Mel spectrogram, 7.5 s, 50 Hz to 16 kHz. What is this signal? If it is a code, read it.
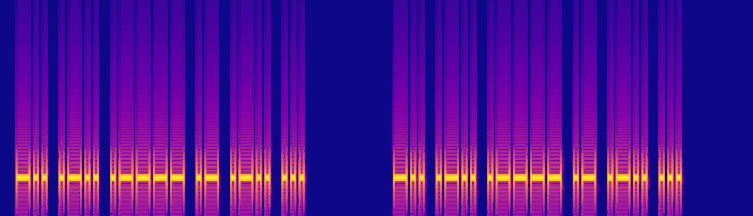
Morse code, heard as a keyed tone, about 28 wpm, 700 Hz. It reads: DL1ALS DL1ALS
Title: DXCC-100 Call Signs - 6 Characters - Repeated 3x - 28wpm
